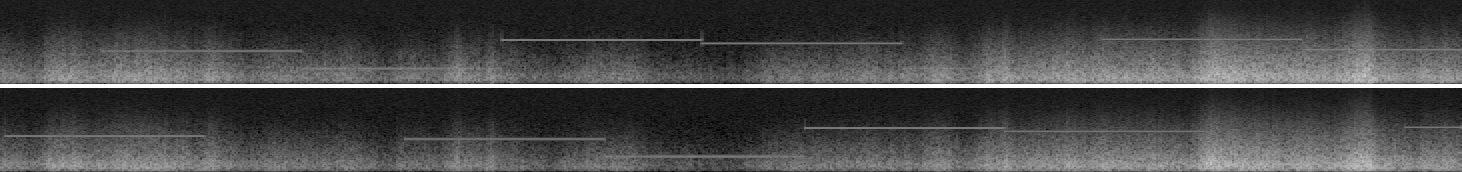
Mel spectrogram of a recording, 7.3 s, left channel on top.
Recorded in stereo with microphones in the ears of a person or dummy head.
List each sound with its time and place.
Only background noise.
